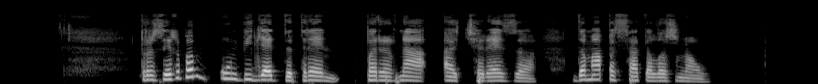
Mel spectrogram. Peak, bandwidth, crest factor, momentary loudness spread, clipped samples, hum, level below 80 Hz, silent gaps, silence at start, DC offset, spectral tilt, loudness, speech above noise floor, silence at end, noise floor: -4 dBFS; 11.5 kHz; 22 dB; 12 LU; under 0.1%; none; -62 dBFS; none; 0.85 s; under 0.1%; -5 dB/octave; -23 LUFS; 57 dB; 1.1 s; -79 dBFS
